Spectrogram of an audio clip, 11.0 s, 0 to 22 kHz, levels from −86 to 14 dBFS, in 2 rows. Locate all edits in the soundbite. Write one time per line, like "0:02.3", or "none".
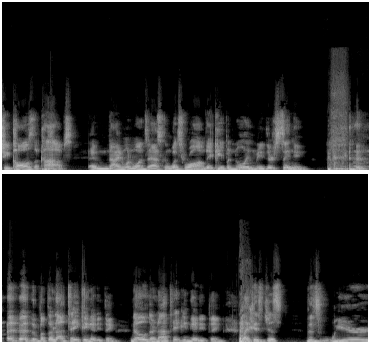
0:03.0

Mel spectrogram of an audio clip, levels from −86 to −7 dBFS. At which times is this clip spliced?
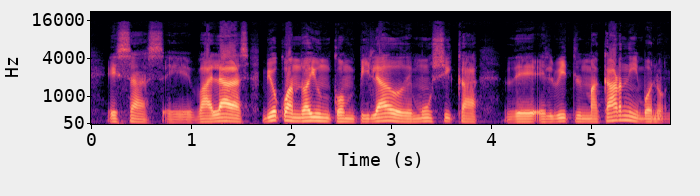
0:01.7

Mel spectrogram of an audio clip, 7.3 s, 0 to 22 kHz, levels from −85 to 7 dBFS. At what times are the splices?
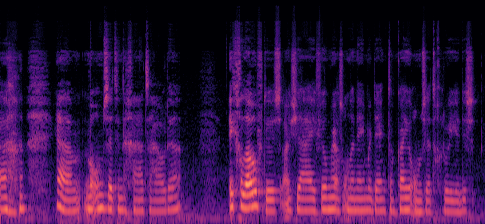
none

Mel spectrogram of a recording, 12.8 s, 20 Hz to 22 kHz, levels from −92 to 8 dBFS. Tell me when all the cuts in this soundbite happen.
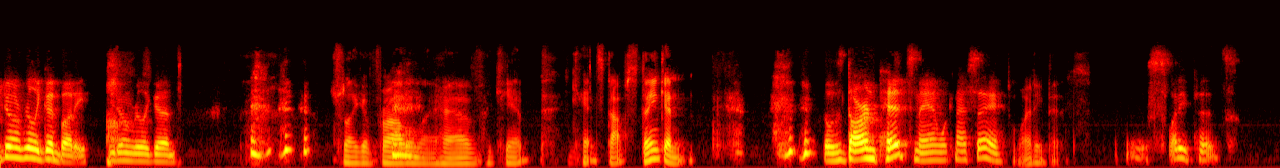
0:01.0
0:08.2

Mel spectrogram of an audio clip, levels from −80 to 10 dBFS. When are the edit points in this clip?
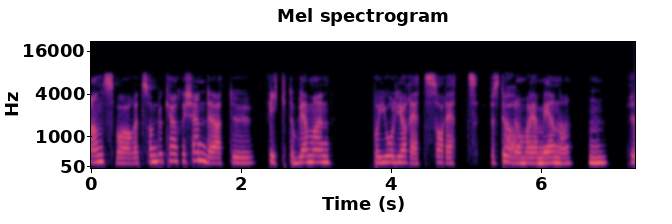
0:03.7
0:04.7

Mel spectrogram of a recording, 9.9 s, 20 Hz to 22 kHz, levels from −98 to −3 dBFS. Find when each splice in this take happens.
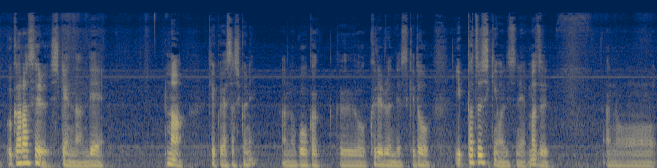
none

